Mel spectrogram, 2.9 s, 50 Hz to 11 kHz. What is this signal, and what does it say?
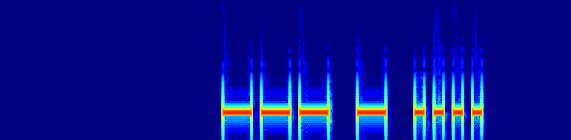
Morse code, heard as a keyed tone, about 25 wpm, 700 Hz. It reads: OTH
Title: Top Three Letter Combinations in Words 25wpm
